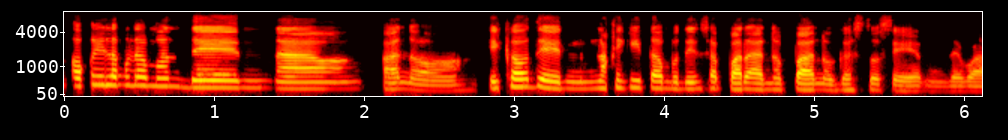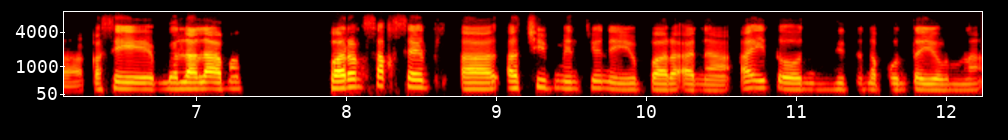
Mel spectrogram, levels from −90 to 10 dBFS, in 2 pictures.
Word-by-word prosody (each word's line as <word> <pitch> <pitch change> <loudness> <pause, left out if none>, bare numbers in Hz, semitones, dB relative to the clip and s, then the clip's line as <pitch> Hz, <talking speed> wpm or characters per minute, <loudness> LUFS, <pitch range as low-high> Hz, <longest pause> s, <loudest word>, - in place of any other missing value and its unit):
okey 290 +3 -2
lang 285 - +1
naman 255 -3 -1
din 215 -1 +3
na 190 -1 +4 0.3
ano, 150 -6 -4 0.2
ikaw 235 +4 +2
din 195 -4 0
nakikita 205 0 -3
mo 190 - -10
din 185 0 -5
sa 195 0 -6
paraan 175 -1 +1
na 170 - -7
pa'no 165 -1 +1
gastusin, 155 -3 -8 0.2
'di 130 - -7
ba? 130 -1 -6
Kasi 180 +1 +2
malalaman 185 +1 +5 0.6
parang 230 +3 +5
succeps 230 -4 0 0.2
ah, 180 0 +6
achievement 200 -1 -3
'yun, 205 -2 -6
eh, 175 - -2
'yung 170 - -16
paraan 165 -2 +1
na, 150 - -3 0.2
ay 210 +2 +1
ito 180 -4 -1 0.2
dito 170 0 -13
napunta 170 0 -5
'yung 160 -1 -2
na 160 - -9
185 Hz, 170 wpm, -24 LUFS, 170-210 Hz, 0.6 s, ah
